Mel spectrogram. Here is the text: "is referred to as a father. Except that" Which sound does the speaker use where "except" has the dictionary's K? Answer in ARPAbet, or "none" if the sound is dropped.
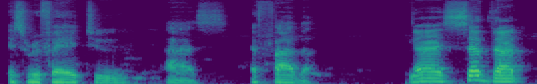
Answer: none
